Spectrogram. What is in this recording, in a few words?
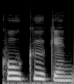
"plane ticket", Japanese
